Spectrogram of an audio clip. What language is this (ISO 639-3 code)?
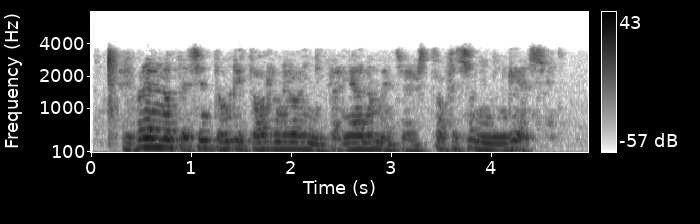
ita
